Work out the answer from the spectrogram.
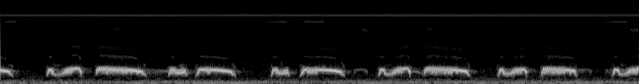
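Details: Persistent cooing from a wild dove being lured to a trap, a dense run of about a dozen short doubled and longer droning notes with scarcely any gaps.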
